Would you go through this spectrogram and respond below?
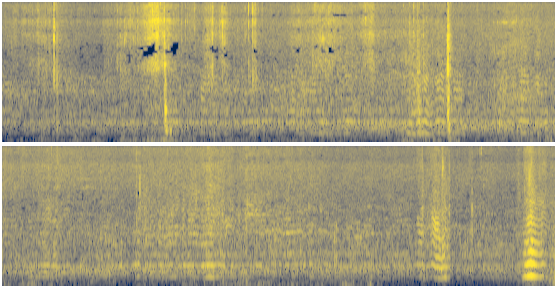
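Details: Honey bees at a hive in Maine-et-Loire, France: a soft, steady buzzing hum from the colony, broken by brief clicks and handling knocks, with a man's voice nearby.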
